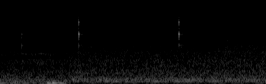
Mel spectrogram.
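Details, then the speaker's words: Arduino board with buzzer, output moved from pin 11 to pin 12 in code: crisp high ticks once per second in a quiet room; the buzzer clock is working normally. "and we can hear that the ticking clock is working there okay so a simple adjustment to the code to adjust for the different buzzer with the different pins"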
